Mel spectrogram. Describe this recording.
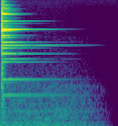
Music > Solo percussion
MUSCTnprc-Blue Snowball Microphone, CU Triangle Ring Nicholas Judy TDC
A triangle ringing.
